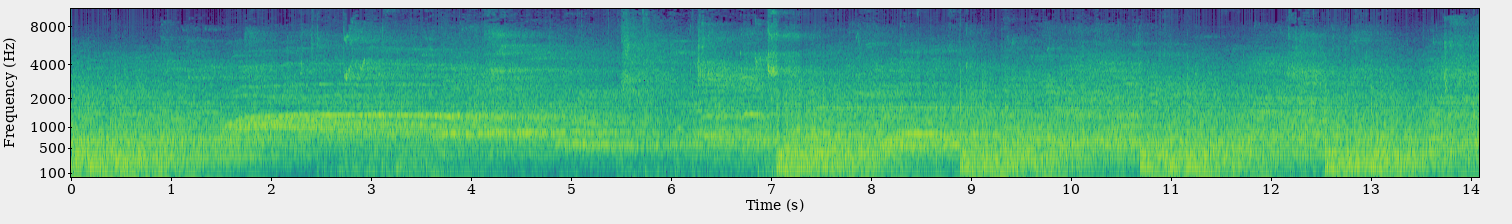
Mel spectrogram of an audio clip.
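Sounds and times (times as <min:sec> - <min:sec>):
players and crowd voices: 0:00.0 - 0:14.0.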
